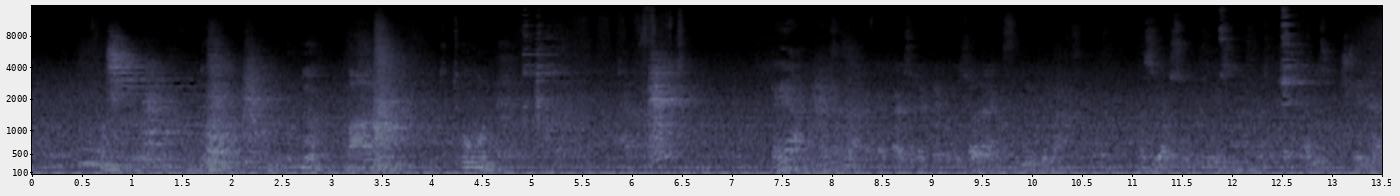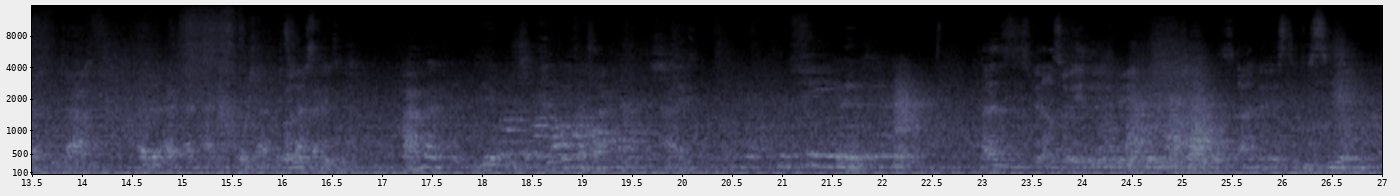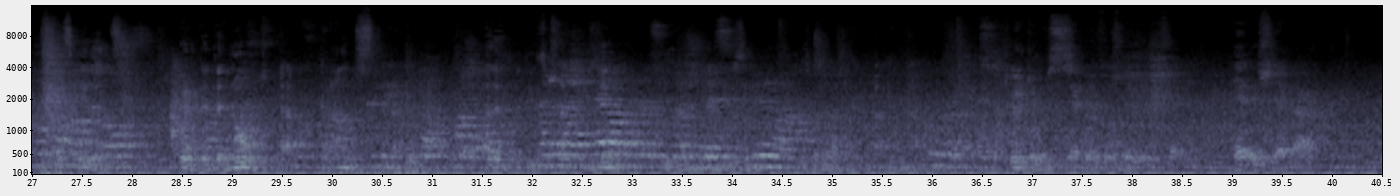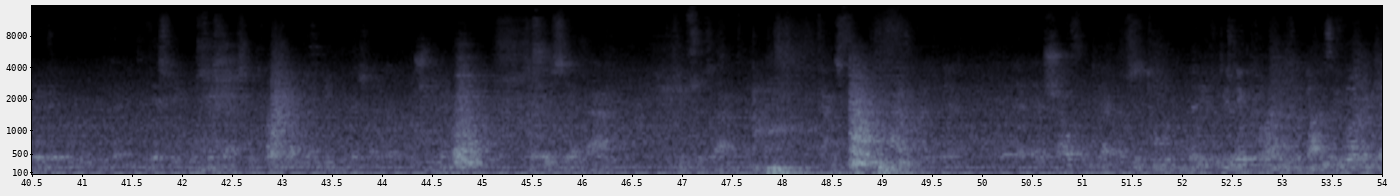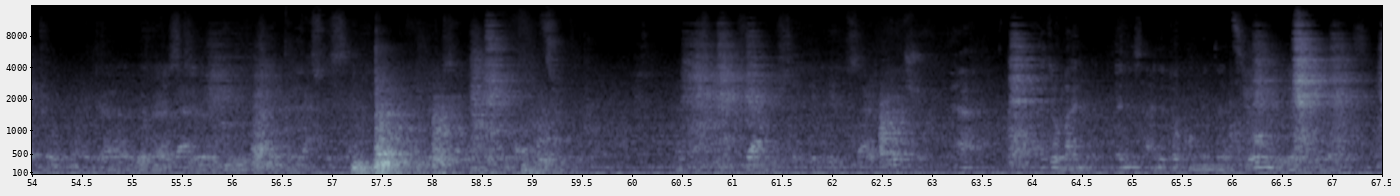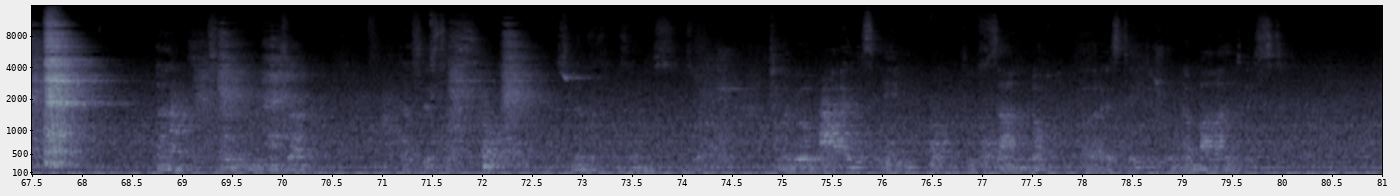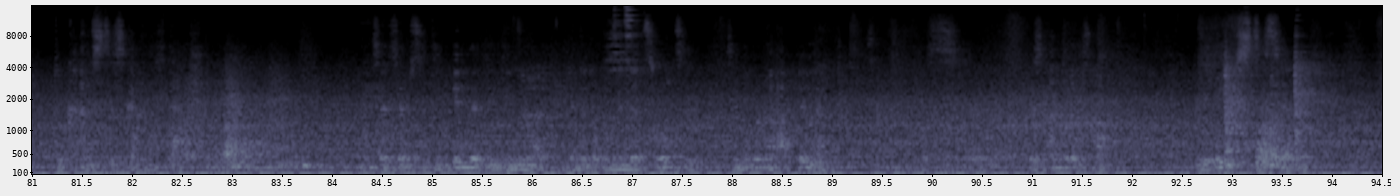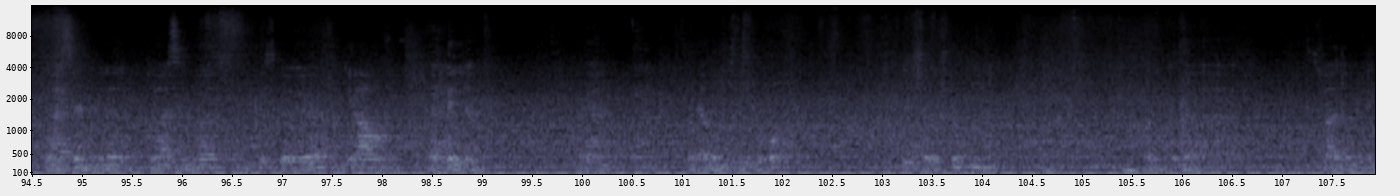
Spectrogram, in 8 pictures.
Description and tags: Bakery, Café
Bäckerei, Café
Boulangerie, Café
Panetteria, caffetteria
Panadería, Cafetería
